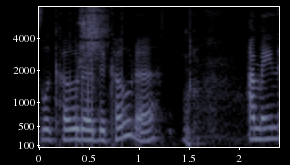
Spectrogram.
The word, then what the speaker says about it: Dakota: Yeah, it's a beautiful story, especially the sheets, but it does rhyme with Lakota. So I'm going to be thinking Dakota means Lakota. By the way, Well, my, and so does pagoda.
